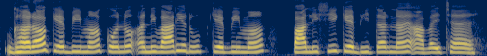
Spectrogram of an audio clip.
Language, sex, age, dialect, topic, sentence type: Maithili, female, 18-24, Angika, banking, statement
